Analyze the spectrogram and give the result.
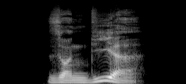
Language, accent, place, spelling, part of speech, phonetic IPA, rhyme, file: German, Germany, Berlin, sondier, verb, [zɔnˈdiːɐ̯], -iːɐ̯, De-sondier.ogg
- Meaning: 1. singular imperative of sondieren 2. first-person singular present of sondieren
